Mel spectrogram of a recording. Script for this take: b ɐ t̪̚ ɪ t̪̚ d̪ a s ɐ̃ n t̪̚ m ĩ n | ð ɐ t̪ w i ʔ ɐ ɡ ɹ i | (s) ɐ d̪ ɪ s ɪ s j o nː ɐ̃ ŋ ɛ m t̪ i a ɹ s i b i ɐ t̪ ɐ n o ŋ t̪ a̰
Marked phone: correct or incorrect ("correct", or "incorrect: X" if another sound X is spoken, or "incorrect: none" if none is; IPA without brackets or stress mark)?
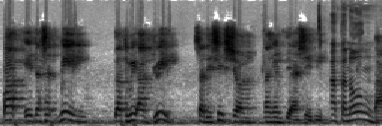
correct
